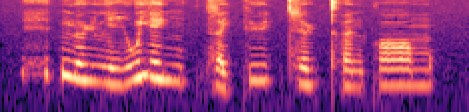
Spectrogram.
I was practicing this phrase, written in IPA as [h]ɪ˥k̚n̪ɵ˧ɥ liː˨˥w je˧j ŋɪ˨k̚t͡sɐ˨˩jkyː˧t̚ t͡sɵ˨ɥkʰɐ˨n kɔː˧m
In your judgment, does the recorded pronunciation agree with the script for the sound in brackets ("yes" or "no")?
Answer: yes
